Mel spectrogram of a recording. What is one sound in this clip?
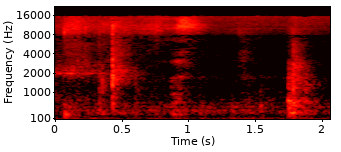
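A plastic handle clicks as it is lifted.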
